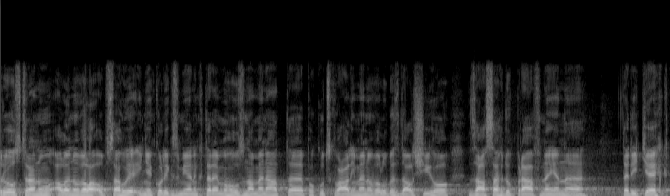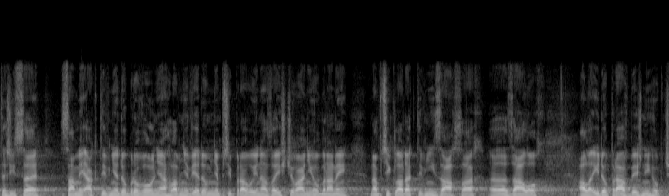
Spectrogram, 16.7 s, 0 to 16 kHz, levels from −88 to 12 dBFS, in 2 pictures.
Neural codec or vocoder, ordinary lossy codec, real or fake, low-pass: none; AAC, 96 kbps; real; 10.8 kHz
